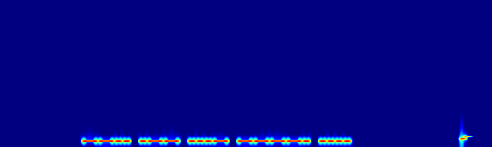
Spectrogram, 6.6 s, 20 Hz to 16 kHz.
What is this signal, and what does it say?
Morse code, heard as a keyed tone, about 22 wpm, 700 Hz. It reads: ZWV9H
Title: Code Groups - 5 Letter:Numbers - 22wpm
